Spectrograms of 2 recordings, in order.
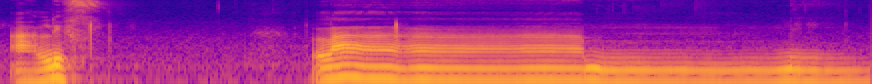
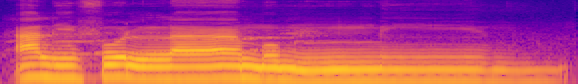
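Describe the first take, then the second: First: Alif ends in a stop before Lam. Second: Alif gets an added vowel linking to Lam. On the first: The speaker calls it right. "tapi akhirnya disukun" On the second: The speaker calls it wrong. "Jadi bukan Aliful Lam Mim"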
